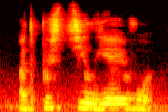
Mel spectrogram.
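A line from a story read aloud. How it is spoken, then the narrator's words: Reluctant grumble. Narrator (Russian): проворчал Тимур, неохотно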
